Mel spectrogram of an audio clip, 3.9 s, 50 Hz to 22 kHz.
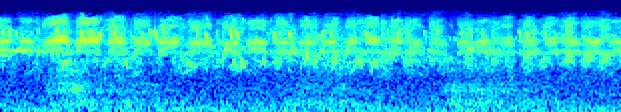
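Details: A pair and flocks of citron-headed yellow finches in Yavi, Jujuy, Argentina, filmed in May 2015 during courtship and feeding; bright, high twittering from many birds, with rapid overlapping notes throughout.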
